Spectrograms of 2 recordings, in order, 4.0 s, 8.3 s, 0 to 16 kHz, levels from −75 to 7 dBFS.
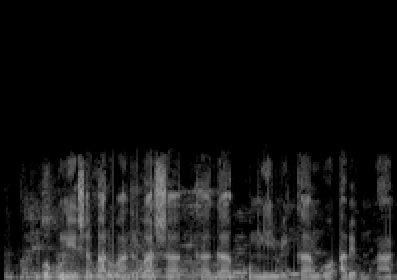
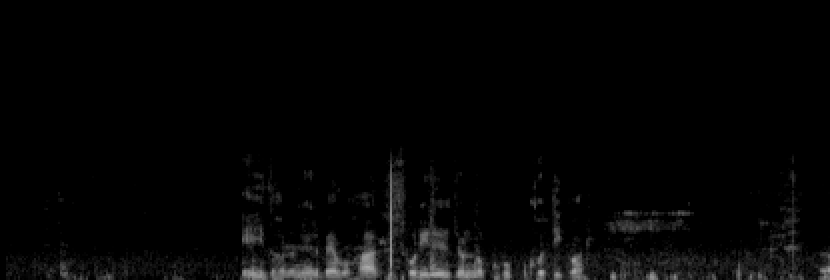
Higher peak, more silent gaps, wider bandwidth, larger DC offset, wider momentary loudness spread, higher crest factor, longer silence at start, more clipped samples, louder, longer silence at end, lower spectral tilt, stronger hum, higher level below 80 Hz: second, -8 dBFS vs -4 dBFS; neither; about the same, 7.8 kHz vs 7.6 kHz; neither; second, 7 LU vs 23 LU; second, 20 dB vs 30 dB; second, 0.05 s vs 0.6 s; neither; first, -27 LUFS vs -32 LUFS; about the same, 0 s vs 0 s; second, -4 dB/octave vs -6 dB/octave; neither; first, -44 dBFS vs -66 dBFS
